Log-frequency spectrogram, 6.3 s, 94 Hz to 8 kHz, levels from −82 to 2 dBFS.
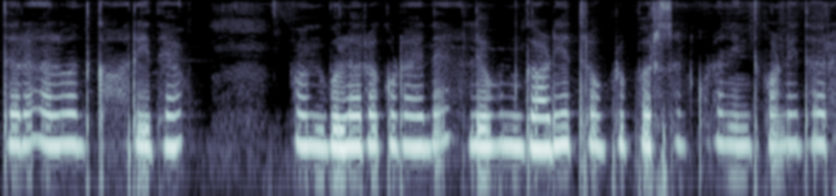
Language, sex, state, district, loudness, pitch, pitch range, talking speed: Kannada, female, Karnataka, Dakshina Kannada, -15 LUFS, 295 Hz, 290-305 Hz, 145 wpm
